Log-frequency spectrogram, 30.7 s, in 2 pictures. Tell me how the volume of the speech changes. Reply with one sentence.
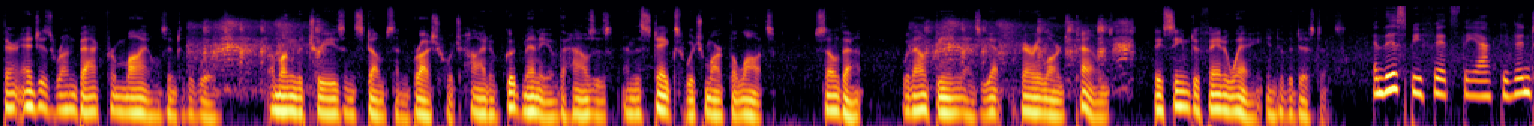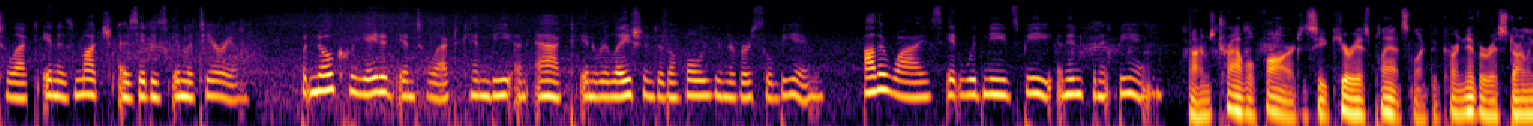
The volume of the speech stays about the same.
